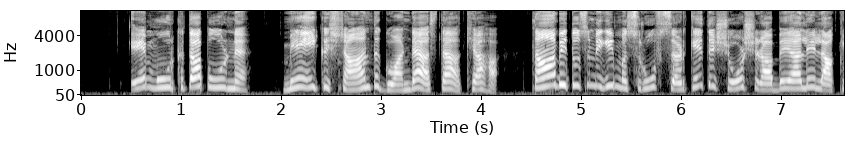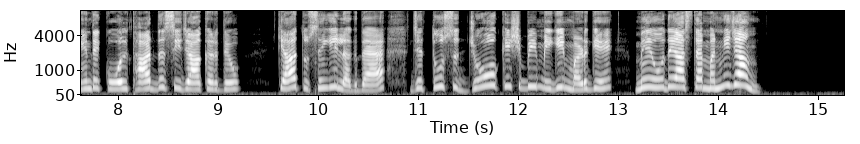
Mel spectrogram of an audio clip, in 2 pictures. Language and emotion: Dogri, angry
